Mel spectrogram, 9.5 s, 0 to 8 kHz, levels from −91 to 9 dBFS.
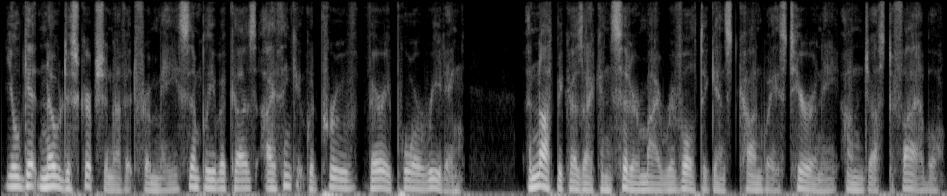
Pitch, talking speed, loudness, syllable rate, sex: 110 Hz, 185 wpm, -20 LUFS, 5.8 syllables/s, male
